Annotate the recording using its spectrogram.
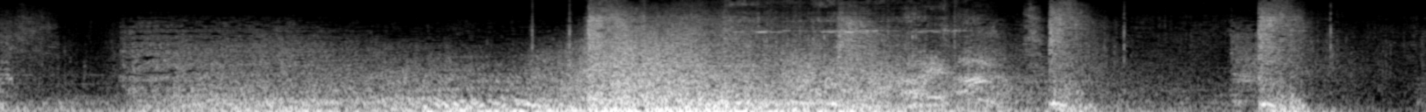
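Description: Spell and combat effects from a video game whoosh and crackle.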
